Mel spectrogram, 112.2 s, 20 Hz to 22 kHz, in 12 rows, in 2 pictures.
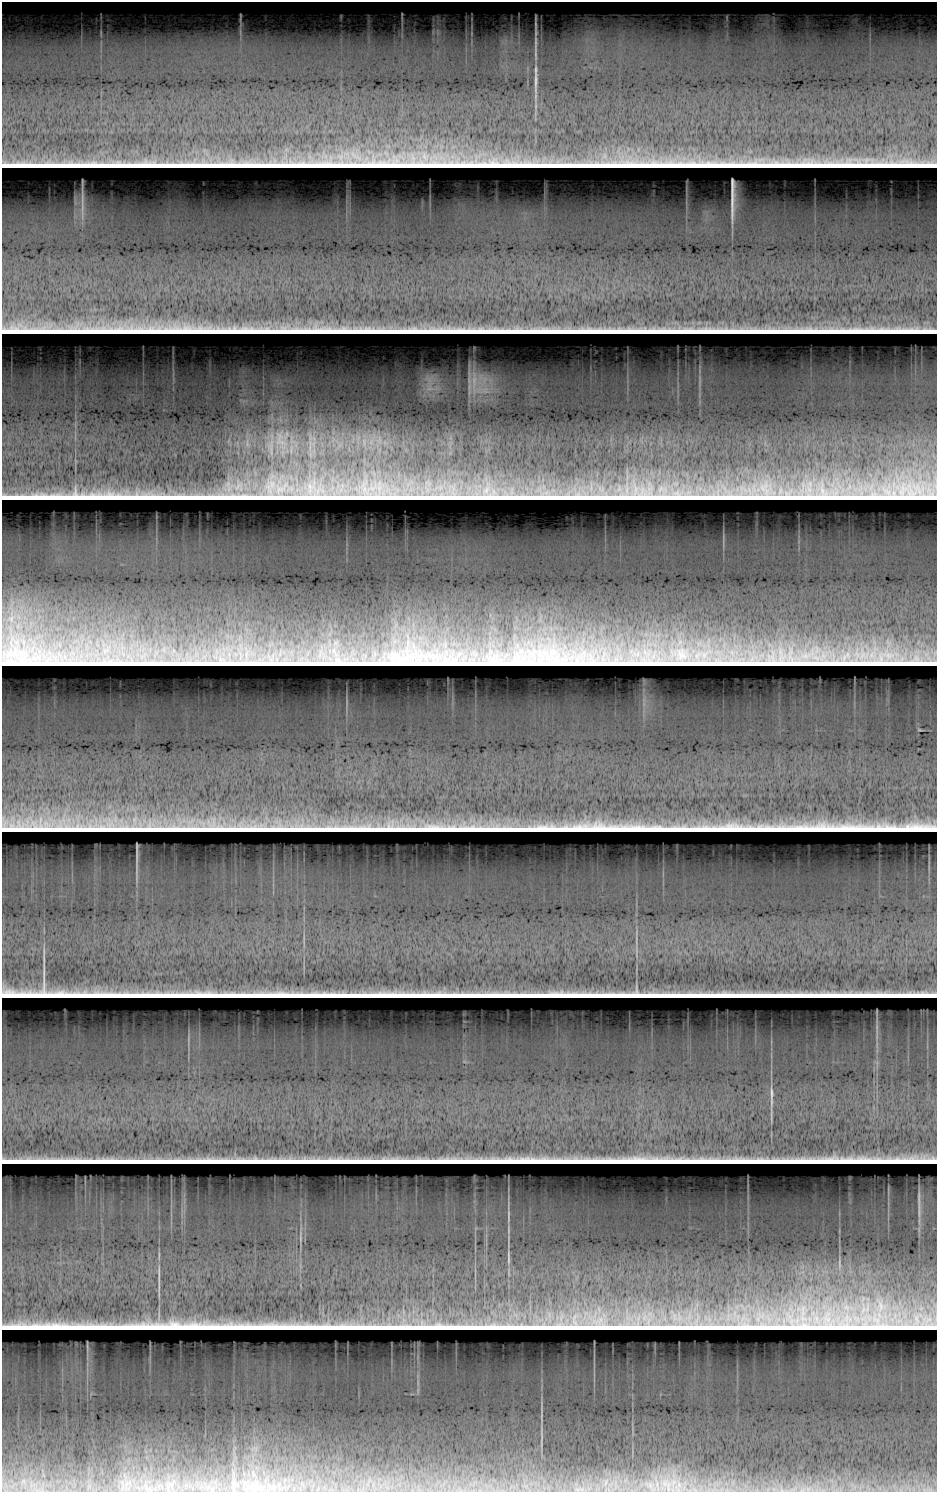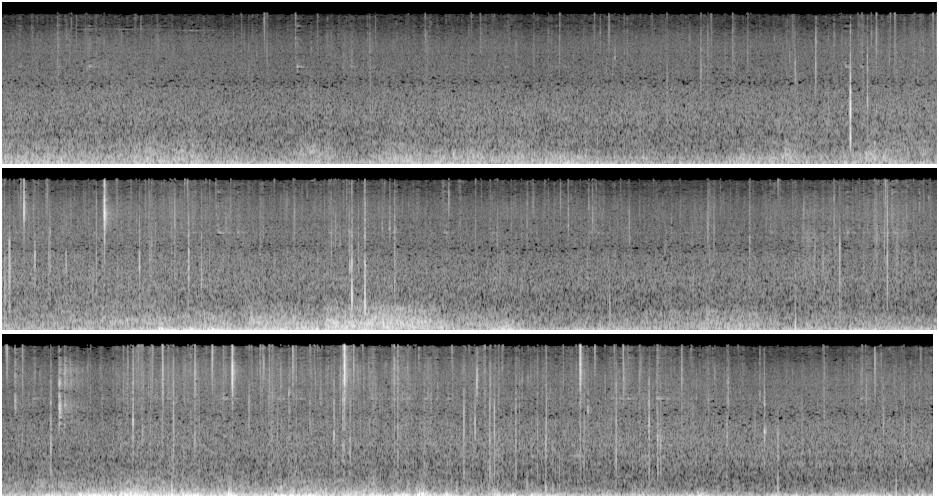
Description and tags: Light rain and thunder claps to close off summer. The classic development of a thunder storm with the wind playing around. Recorded with a Sony PCM-M10.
